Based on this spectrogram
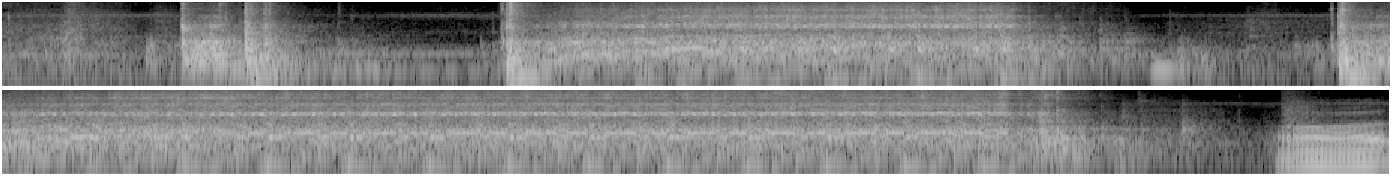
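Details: Junkyard John Deere zero-turn mower with a Briggs & Stratton V-twin and no gas in it. The starter is jumped across the suspected melted solenoid with a wrench. Two long bursts of steady cranking with the engine spinning freely but never catching; the starter works, but there is no fuel.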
